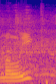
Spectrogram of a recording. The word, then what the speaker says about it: Malik: You pronounce it Malik? Yes, sir. Okay, that's what we've been saying. Good. Got Malik up here with me and Caleb Roach.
